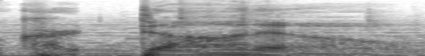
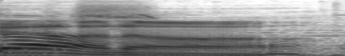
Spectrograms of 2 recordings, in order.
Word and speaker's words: Cardano: Do we not spell that right? Cardono? D-A-N-O. D-A-N-O, Cardano. There he is. Cardano.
